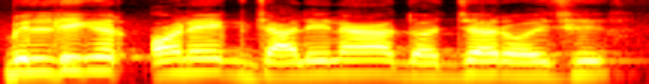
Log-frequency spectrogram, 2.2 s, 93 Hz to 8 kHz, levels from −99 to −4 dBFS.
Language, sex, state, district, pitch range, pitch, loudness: Bengali, male, West Bengal, Cooch Behar, 155-180 Hz, 165 Hz, -14 LUFS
